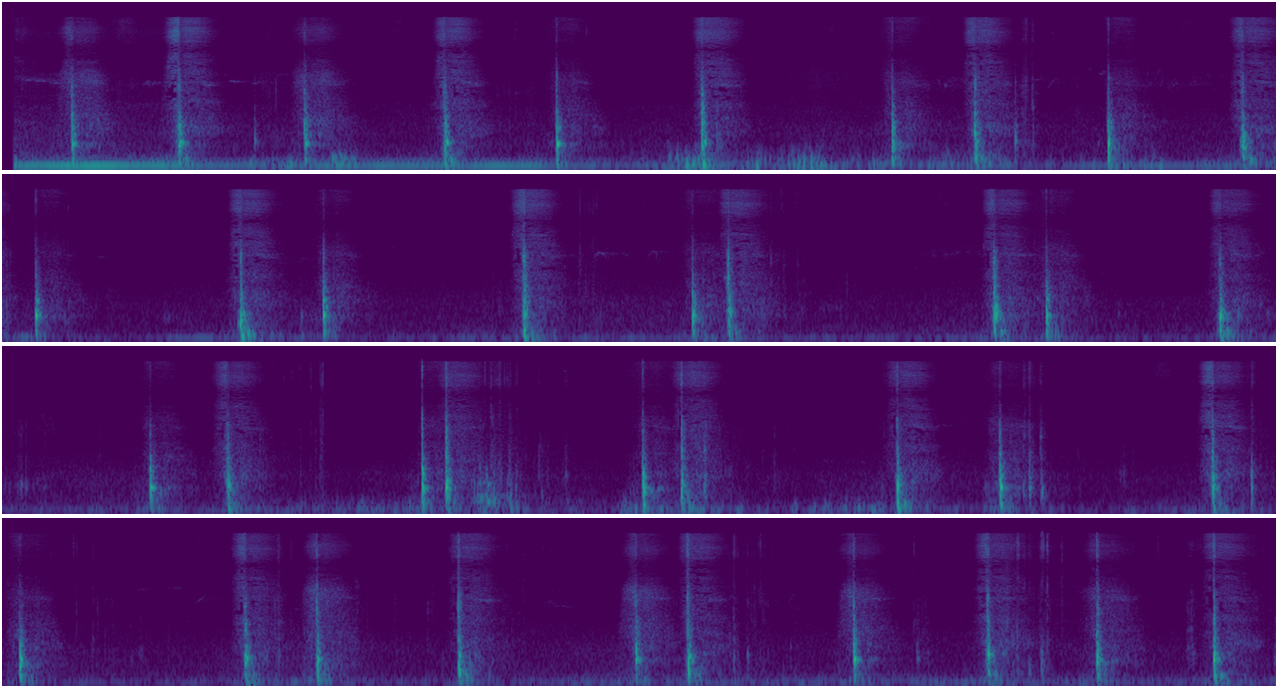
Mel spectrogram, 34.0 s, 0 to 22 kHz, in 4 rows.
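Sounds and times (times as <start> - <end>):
axe chopping into log: 0.4 - 2.3, 2.9 - 4.0, 4.6 - 4.9, 5.9 - 9.0, 10.0 - 10.9, 11.9 - 12.3, 13.0 - 13.7, 15.0 - 15.8, 16.6 - 17.0, 17.9 - 18.8, 19.7 - 21.8, 22.8 - 24.0, 25.0 - 25.9, 27.0 - 28.8, 29.6 - 31.4, 32.0 - 33.9
wood chips splitting: 18.0 - 21.8.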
